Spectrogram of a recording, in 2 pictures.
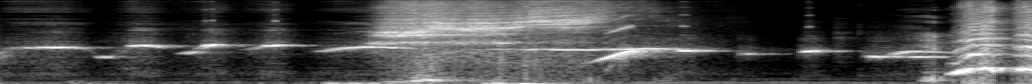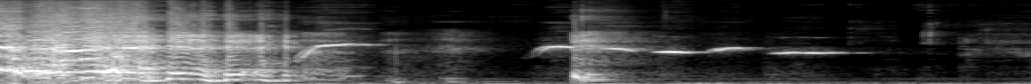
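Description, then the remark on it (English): A person whistles a short, wavering melody, broken off twice by loud bursts of laughter, with a brief spoken exclamation before the whistling resumes and fades out. “Why do you make fun of me when that was what your whistle was?”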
